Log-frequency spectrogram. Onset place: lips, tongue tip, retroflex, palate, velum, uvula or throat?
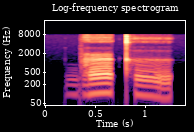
lips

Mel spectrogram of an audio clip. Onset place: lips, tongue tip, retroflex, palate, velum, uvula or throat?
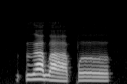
throat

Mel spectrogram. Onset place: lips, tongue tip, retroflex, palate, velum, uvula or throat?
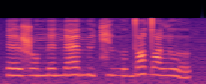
retroflex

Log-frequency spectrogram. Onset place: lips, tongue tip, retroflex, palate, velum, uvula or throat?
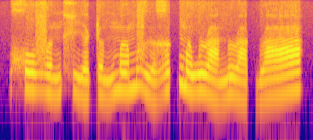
velum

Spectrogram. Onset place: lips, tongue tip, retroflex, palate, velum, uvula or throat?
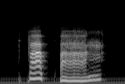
lips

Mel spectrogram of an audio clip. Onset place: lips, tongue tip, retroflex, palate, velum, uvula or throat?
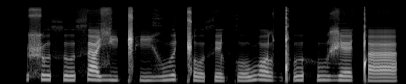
retroflex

